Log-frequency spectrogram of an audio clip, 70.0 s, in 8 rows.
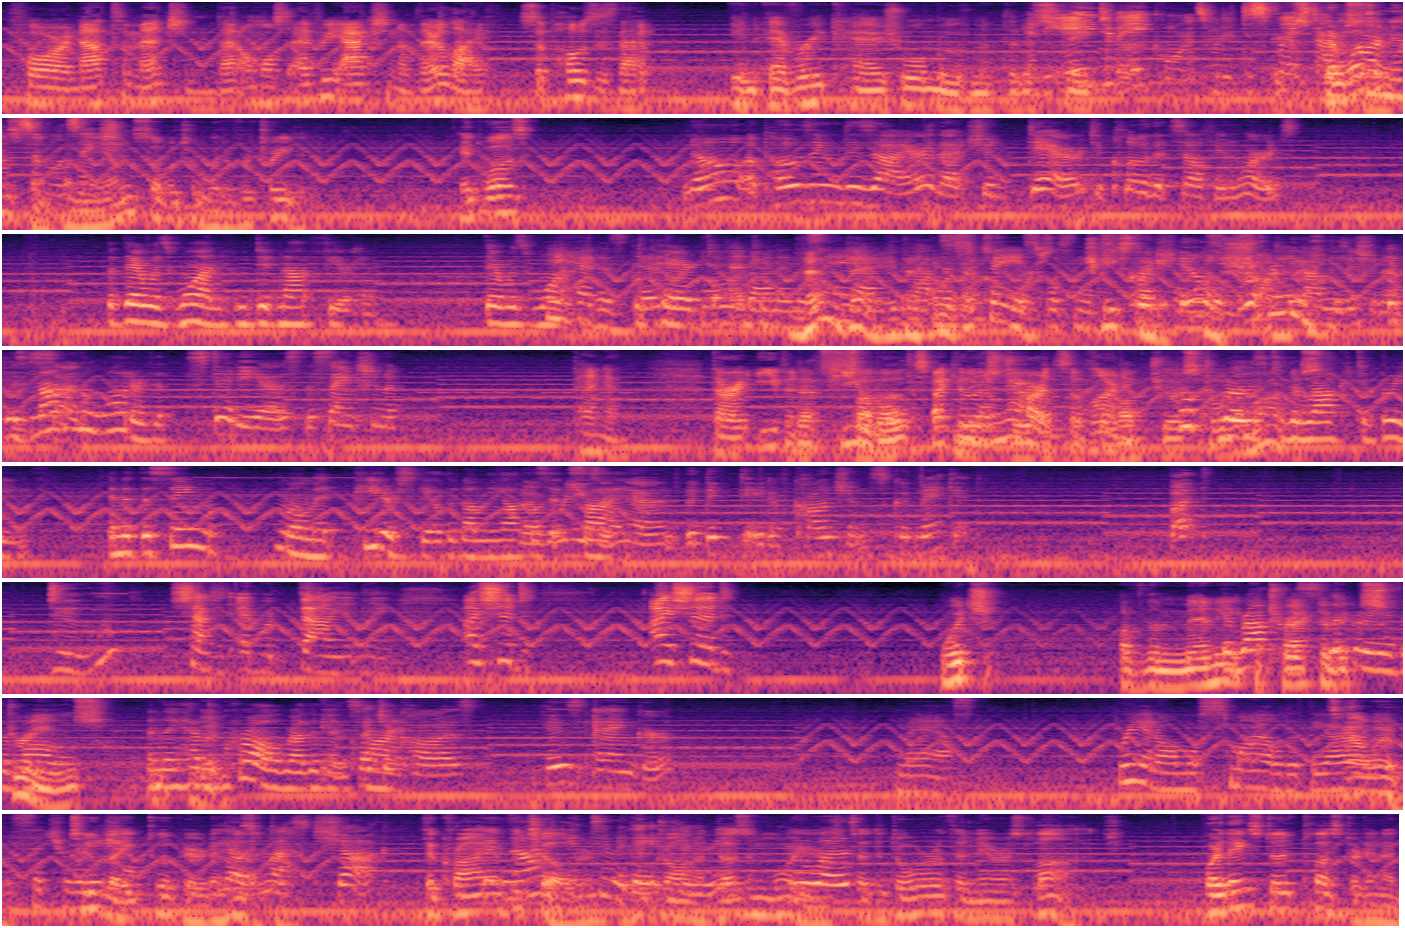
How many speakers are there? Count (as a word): eight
